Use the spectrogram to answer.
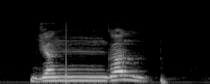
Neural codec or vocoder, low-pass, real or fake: none; 7.2 kHz; real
